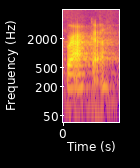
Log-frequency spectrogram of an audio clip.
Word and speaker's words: BRCA: have heard of is BRCA mutations sometimes pronounced Braca and cancer risk so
